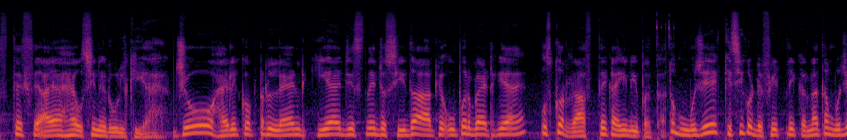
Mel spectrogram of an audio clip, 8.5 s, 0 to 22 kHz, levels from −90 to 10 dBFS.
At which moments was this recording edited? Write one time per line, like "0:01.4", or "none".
0:01.6
0:05.3
0:06.6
